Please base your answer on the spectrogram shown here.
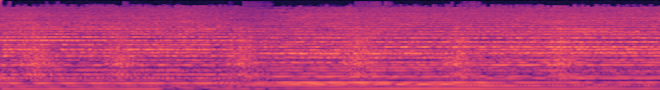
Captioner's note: solemn music crescendos; machine buzzing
